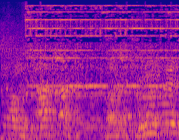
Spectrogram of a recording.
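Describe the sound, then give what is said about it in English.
A telephone rings steadily throughout, its bright tones fairly loud over a busy background with some indistinct voice-like sound underneath. “We got to go to the phone line here.”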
